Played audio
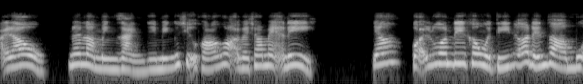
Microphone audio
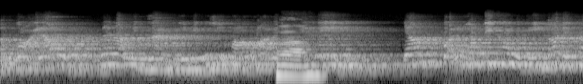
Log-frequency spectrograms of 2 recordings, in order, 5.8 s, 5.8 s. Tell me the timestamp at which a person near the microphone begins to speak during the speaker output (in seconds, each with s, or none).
2.7 s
